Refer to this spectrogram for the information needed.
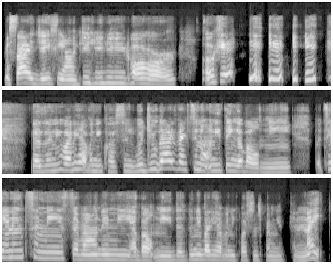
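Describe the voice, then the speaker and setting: A brisk, animated American woman with a fairly high voice hosts a casual live chat from her parked car via phone camera, laughing often and calling her viewers "my love." The recording is dry.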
